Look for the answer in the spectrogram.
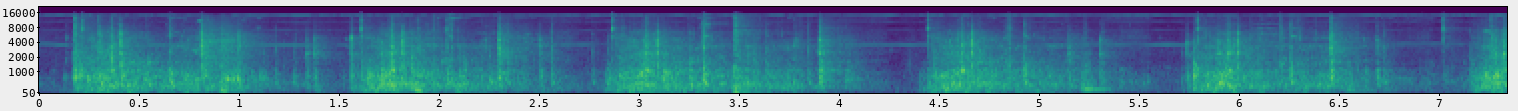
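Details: Fuel-injected motorcycle brought in pushed, dead: six hard kick-start strokes about a second apart, each a rattling churn that dies without catching. Cranks but won't start; a spark problem is suspected and being checked at the plug cap.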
